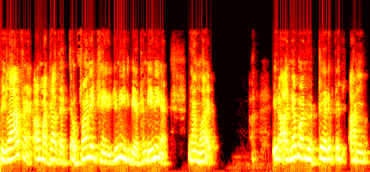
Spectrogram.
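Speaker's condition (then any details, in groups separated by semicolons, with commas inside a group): Deafness; paralysis on one side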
